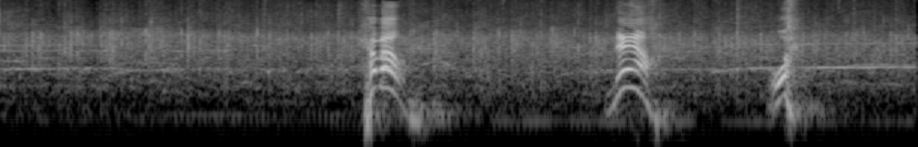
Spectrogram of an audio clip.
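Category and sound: crowd, audience clapping hands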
